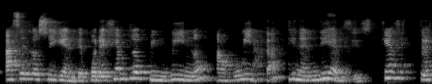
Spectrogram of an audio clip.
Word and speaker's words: pingüino: solito en así quedarían pingüino profe y ahí porque nosotros colocó la gente porque vino de diferencia en pingüinos cuando pronunció no digo ping ino como si estuviese ping ino o dices pingüino disculpa la oración que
